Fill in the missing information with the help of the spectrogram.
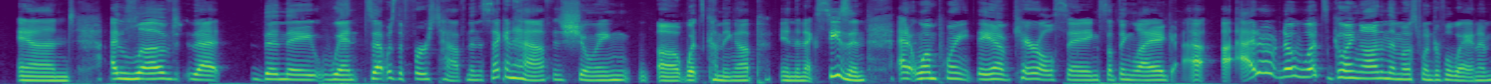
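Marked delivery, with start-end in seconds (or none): none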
